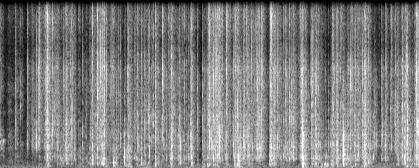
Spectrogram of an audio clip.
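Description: Clear plastic fish bag, filled with water, crinkling in the hands as it is gripped and twisted at the neck: an irregular run of small crackles.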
